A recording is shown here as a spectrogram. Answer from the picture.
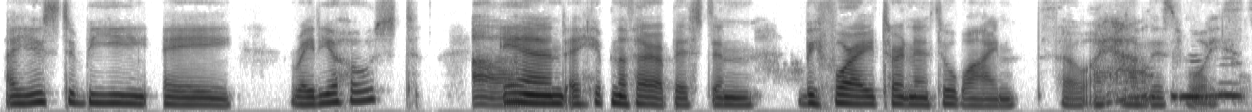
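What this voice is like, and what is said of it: Sultry, smooth radio voice. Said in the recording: “you have a really good podcast voice. It's very sultry.”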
